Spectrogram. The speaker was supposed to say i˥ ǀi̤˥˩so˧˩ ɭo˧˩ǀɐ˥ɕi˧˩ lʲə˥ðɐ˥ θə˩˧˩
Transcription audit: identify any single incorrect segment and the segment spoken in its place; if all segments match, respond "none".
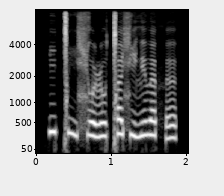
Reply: s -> ɕ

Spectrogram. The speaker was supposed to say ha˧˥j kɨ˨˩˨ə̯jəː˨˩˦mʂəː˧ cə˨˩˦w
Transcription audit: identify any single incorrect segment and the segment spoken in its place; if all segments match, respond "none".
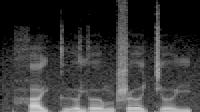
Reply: w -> j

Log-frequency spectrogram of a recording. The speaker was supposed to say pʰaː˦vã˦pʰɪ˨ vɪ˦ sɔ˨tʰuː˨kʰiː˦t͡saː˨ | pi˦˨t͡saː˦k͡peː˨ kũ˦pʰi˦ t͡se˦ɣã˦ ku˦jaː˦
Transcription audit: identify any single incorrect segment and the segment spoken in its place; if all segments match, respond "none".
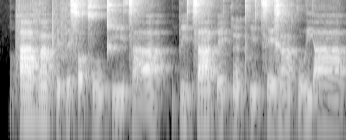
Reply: eː˨ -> e˨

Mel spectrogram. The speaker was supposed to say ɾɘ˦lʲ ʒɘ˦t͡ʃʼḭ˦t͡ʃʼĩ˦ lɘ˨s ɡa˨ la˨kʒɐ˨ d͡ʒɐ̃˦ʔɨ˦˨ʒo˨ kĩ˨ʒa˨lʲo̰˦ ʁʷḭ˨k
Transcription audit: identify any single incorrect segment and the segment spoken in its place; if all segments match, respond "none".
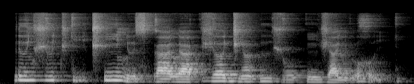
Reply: ɐ˨ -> ɐ˦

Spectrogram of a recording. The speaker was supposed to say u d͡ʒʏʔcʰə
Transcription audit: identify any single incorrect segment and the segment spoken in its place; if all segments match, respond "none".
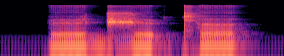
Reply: u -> ʏ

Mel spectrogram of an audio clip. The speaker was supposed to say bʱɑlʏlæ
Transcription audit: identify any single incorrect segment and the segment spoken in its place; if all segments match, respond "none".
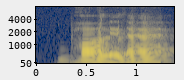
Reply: ʏ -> ɪ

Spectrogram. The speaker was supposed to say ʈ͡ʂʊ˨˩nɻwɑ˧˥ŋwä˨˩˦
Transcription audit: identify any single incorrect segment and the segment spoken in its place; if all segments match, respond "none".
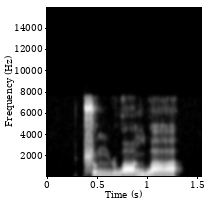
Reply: n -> ŋ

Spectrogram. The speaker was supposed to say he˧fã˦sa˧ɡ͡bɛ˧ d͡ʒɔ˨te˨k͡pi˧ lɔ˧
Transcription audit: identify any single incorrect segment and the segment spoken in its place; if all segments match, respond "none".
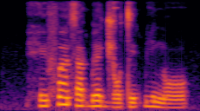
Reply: l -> n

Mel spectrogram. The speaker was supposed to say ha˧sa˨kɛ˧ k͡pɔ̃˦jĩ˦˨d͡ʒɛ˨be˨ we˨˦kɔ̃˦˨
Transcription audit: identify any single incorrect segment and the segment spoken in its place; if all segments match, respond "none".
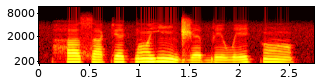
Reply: k͡p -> ɡ͡b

